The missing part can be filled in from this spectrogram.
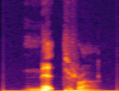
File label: "metron", Greek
